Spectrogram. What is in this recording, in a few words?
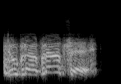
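player killed enemy, Czech, mood low; speech; War Thunder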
